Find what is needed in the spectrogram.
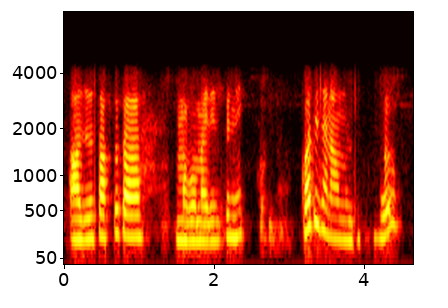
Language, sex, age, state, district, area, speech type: Nepali, female, 30-45, West Bengal, Darjeeling, rural, conversation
